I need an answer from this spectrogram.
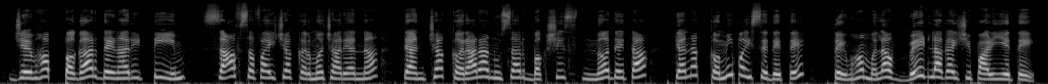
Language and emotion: Marathi, angry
